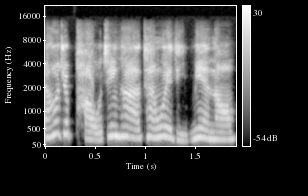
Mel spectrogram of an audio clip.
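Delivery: ordinary talk, nothing marked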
